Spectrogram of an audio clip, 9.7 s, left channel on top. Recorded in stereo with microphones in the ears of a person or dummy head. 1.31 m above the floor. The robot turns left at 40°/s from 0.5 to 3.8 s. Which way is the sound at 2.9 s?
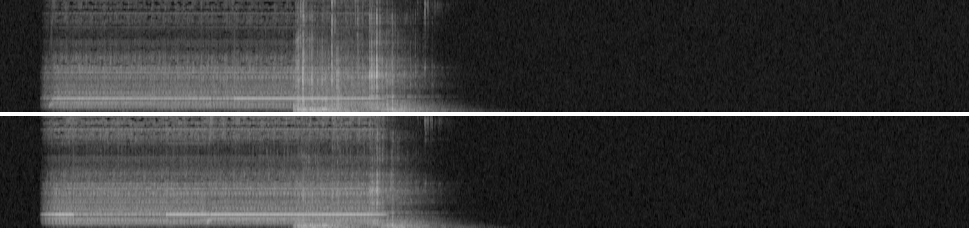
65° left.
